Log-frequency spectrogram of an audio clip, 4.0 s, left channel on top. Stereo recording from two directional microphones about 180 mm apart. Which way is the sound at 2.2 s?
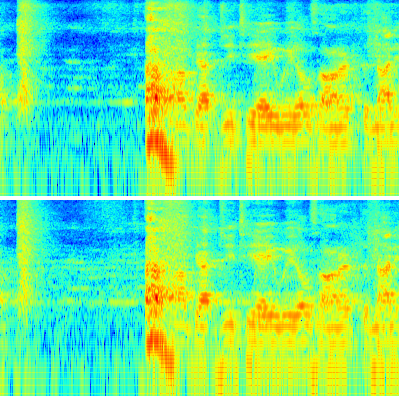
45° right (ahead or behind).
